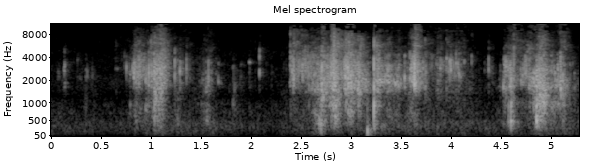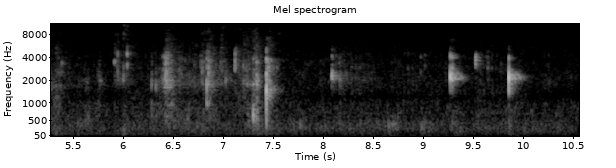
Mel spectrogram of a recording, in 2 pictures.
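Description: Close-up eating sounds of a double cheeseburger: loud bursts of biting and chewing through the first half, then softer wet chewing with short mouth clicks.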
